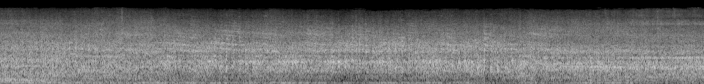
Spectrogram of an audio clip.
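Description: High-speed passenger train passing close by at speed: a loud, steady rush of wheel and air noise with a few faint steady high tones over it.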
